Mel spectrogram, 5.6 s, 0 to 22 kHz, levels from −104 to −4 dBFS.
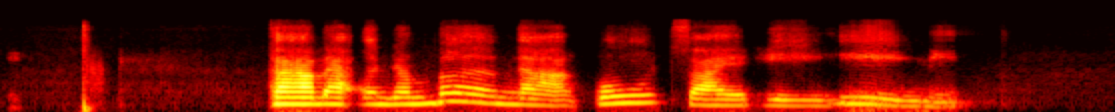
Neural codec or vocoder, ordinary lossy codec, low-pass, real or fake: codec, 24 kHz, 0.9 kbps, WavTokenizer, medium music audio release; Opus, 16 kbps; 10.8 kHz; fake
